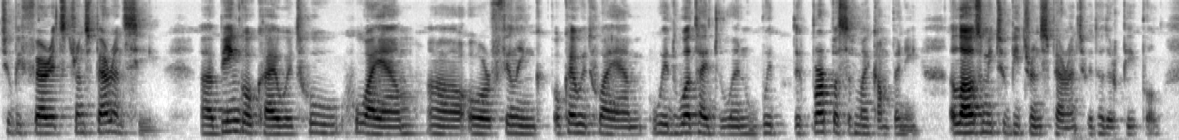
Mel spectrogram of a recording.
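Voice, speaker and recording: A woman speaks at a moderate pace with a Portuguese accent, her intonation monotone and flat. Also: medium pitch for a woman. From Portugal. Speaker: business development executive. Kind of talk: interview.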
